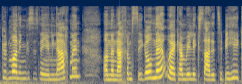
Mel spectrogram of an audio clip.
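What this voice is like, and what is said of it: Sick, congested-sounding voice. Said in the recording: “I have a cold, you can tell, right?”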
